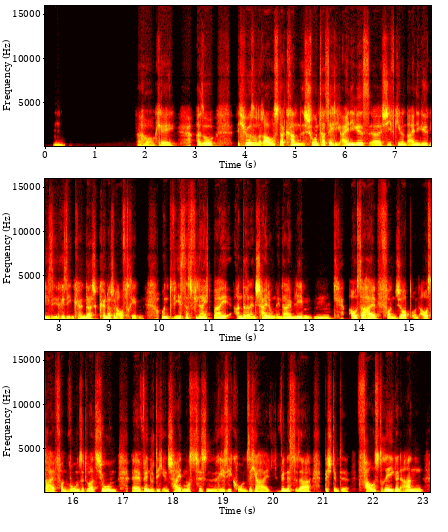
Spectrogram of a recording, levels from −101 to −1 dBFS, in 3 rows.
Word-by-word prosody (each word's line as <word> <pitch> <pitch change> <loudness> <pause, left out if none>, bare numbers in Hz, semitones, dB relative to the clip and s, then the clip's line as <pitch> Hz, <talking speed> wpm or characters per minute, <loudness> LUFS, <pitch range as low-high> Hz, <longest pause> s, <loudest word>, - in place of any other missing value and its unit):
Mhm. 120 -1 -7 1.4
Ah, 140 -1 -4
okay. 125 +4 -2 0.4
Also, 130 0 +2 0.4
ich 125 +3 -4
höre 155 0 +6
so 145 - +2
raus, 135 +6 +3
da 135 - +4
kann 145 +2 +1
schon 160 +1 +2
tatsächlich 145 0 +1
einiges, 140 -1 +4
äh, 125 -2 -1
schiefgehen 160 0 0
und 130 +1 -4
einige 135 -4 +1
Risi 150 +1 -3
Risiken 155 +2 -3
können 135 +1 -1
da 130 -2 +3
sch 130 - -5
können 140 +1 0
da 135 - +4
schon 140 +3 -2
auftreten. 120 -5 -4 0.3
Und 150 -2 0
wie 185 - -2
ist 195 +3 -1
das 220 - +1
vielleicht 180 -1 0
bei 155 +1 +2
anderen 175 -2 +1
Entscheidungen 150 -1 +2
in 145 -1 -3
deinem 135 -2 +1
Leben, 150 -1 +1
hm, 125 -3 -3 0.3
außerhalb 140 -4 +3
von 125 -2 -3
Job 145 +7 +1
und 130 -3 -9
außerhalb 140 -3 0
von 130 -4 -5
Wohnsituation, 140 -2 +1 0.3
äh, 130 -2 +1
wenn 150 +3 +5
du 160 - -1
dich 160 -1 -3
entscheiden 150 +4 0
musst 150 -2 -2
zwischen 135 -3 -1
Risiko 150 +5 -3
und 125 -5 -4
Sicherheit? 115 -8 -2
Wendest 150 +4 0
du 135 - -6
da 130 -2 +1 0.2
bestimmte 120 -5 -3 0.2
Faustregeln 170 +1 +2
an, 155 +1 -1
140 Hz, 160 wpm, -22 LUFS, 130-155 Hz, 1.4 s, höre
